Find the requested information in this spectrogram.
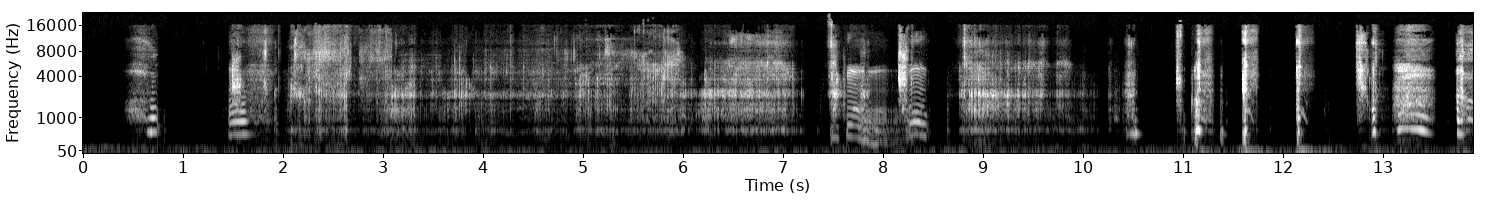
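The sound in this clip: A person breaks into choking coughs, with sputtering bursts, throat clearing and short gasps at irregular intervals, fairly faint at first and growing louder toward the end.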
